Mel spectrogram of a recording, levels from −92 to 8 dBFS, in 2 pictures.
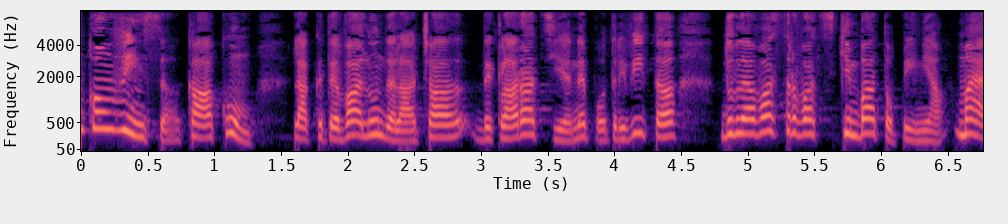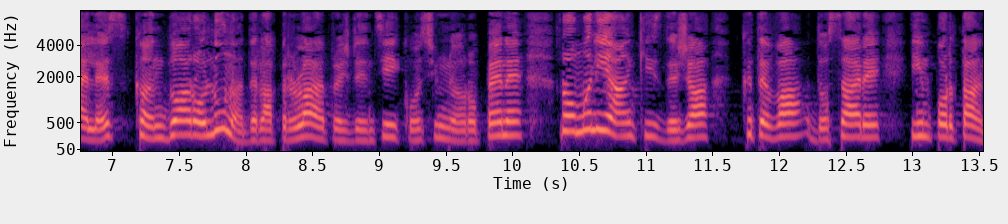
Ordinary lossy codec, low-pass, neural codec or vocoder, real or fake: none; none; none; real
